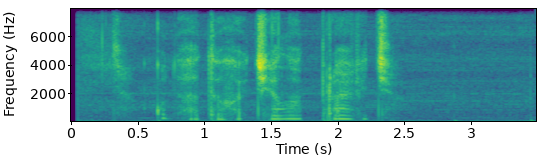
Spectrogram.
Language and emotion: Russian, neutral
